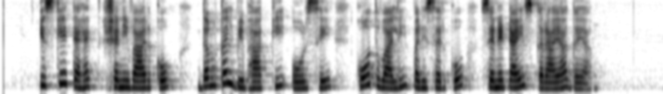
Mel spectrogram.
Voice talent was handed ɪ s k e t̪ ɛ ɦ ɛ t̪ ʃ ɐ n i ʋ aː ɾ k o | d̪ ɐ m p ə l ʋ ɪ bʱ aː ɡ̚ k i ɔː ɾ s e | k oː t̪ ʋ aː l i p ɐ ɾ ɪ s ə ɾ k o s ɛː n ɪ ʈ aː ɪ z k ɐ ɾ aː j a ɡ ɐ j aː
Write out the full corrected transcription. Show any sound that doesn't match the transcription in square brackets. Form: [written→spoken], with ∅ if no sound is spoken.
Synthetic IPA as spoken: ɪ s k e t̪ ɛ ɦ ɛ t̪ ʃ ɐ n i ʋ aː ɾ k o | d̪ ɐ m [p→k] ə l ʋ ɪ bʱ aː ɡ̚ k i ɔː ɾ s e | k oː t̪ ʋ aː l i p ɐ ɾ ɪ s ə ɾ k o s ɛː n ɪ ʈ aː ɪ z k ɐ ɾ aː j a ɡ ɐ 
